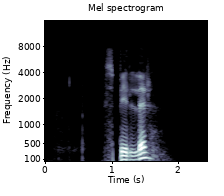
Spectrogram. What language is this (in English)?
Norwegian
